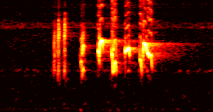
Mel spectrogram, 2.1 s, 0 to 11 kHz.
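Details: A single brisk Stripe-throated bulbul phrase, 1 April 2021, from a caged bird and wild birds that approached but stayed off: a few clipped notes lead into three loud liquid slurred whistles.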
